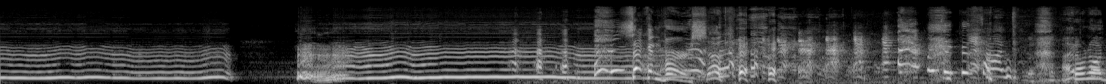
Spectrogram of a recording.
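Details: A Doberman Pinscher from Salt Lake City "sings" in long, steady, tonal howls that waver slightly in pitch before people start talking.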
